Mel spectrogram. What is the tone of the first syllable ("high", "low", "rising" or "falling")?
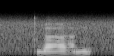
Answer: low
